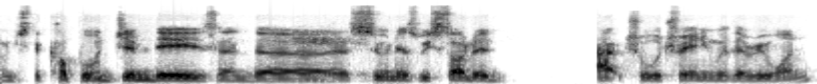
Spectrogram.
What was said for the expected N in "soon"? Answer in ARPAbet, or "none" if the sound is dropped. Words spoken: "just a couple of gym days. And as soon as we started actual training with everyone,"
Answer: N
